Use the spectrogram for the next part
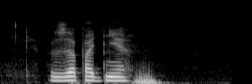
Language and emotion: Russian, neutral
